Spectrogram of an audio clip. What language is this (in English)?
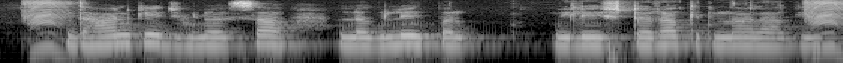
Bhojpuri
